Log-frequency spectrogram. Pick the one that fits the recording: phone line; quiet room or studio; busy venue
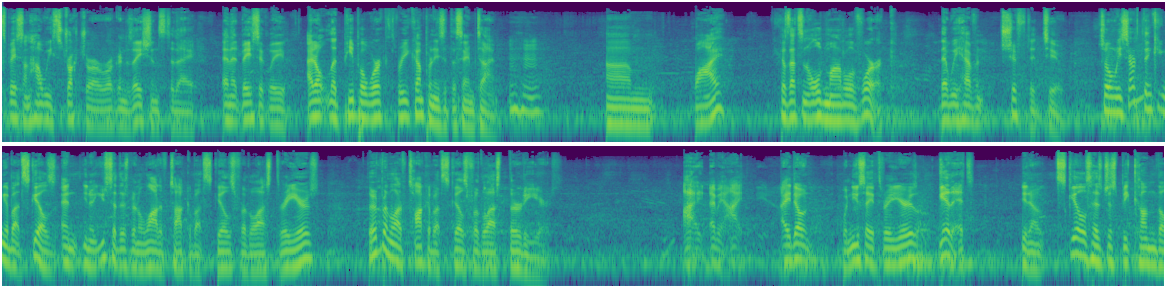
busy venue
